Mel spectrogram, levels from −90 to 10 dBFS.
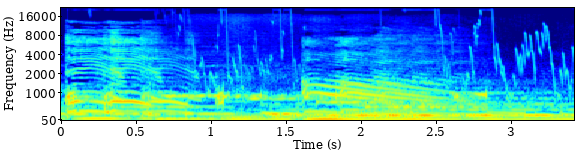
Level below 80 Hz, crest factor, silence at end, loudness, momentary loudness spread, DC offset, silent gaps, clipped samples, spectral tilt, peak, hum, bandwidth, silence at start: -30 dBFS; 14 dB; 0 s; -24 LUFS; 5 LU; under 0.1%; none; under 0.1%; -6.5 dB/octave; -10 dBFS; none; over 20 kHz; 0 s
